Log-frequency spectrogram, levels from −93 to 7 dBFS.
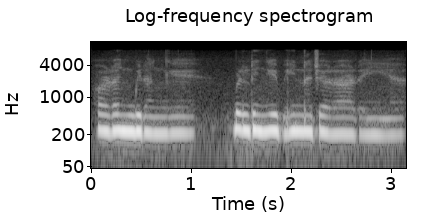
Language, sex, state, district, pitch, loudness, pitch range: Hindi, female, Bihar, Patna, 225 Hz, -12 LUFS, 210-235 Hz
